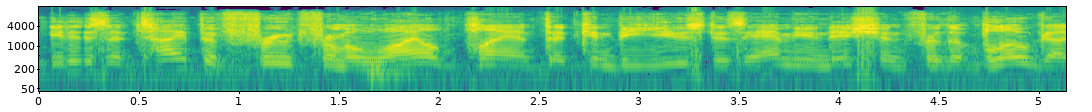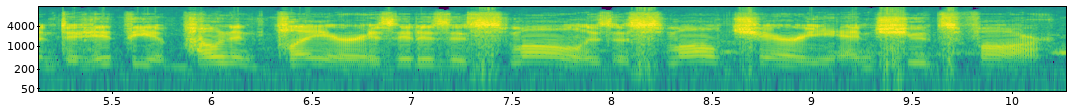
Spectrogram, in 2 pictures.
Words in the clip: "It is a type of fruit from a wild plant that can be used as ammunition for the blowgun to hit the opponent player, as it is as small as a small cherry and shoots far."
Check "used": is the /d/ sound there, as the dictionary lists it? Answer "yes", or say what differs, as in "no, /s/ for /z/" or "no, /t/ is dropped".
yes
